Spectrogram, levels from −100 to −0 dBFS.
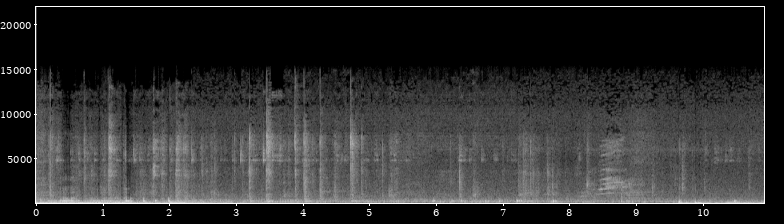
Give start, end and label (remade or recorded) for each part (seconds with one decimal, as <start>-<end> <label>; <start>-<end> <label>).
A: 0.0-0.6 recorded; 0.6-2.4 remade; 2.4-3.6 recorded; 3.6-5.3 remade; 5.3-5.7 recorded; 5.7-7.2 remade; 7.2-10.9 recorded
